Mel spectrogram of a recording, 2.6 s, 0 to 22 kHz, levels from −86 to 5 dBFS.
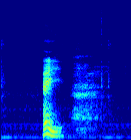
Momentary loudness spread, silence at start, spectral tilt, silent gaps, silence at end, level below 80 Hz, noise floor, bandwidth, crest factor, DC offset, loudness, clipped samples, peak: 22 LU; 0.85 s; -6.5 dB/octave; none; 0.8 s; -70 dBFS; -69 dBFS; 16 kHz; 24 dB; under 0.1%; -33 LUFS; under 0.1%; -16 dBFS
